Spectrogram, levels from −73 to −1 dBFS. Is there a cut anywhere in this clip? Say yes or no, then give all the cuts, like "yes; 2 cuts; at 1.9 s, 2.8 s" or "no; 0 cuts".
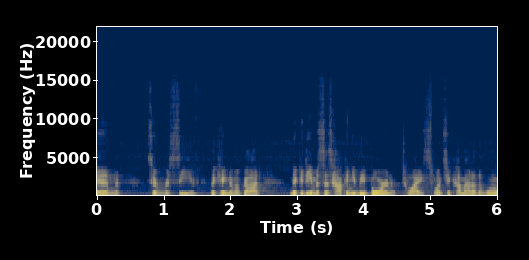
no; 0 cuts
